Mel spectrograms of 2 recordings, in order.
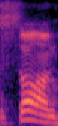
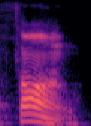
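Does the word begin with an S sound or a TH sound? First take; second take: S sound; TH sound. First: The word begins with a plain S sound. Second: The word begins with a lisped TH sound.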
